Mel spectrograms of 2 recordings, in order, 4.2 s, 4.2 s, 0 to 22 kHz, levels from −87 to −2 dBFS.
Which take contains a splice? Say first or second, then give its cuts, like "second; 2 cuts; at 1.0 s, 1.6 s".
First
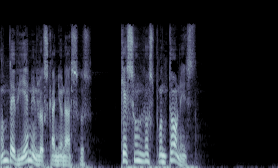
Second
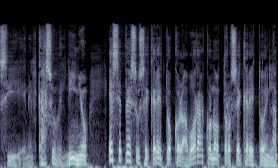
first; 1 cut; at 1.7 s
